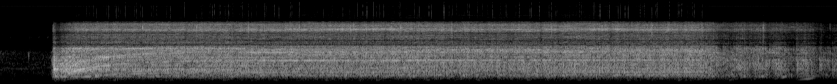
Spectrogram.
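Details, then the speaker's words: Ferguson TO30 Z129 engine, previously stuck, after an overnight WD-40 soak down the cylinders and pushrod holes, cranked on the same 6-volt battery with plugs out: fast, even starter whirr without dragging. The engine now spins freely. "course, he's spinning that fast with the plugs out, but the plugs were out yesterday too when I was trying to crank it and it wouldn't move. So that is great news."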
